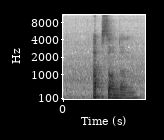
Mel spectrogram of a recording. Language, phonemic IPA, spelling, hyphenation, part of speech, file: German, /ˈapˌzɔndɐn/, absondern, ab‧son‧dern, verb, De-absondern.ogg
- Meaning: 1. to secrete; to exude (especially a liquid) 2. to say; to utter (especially repeatedly over some period of time, as though it were a secretion)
